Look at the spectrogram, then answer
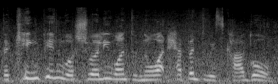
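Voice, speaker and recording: A woman's voice: a little high, quick pace, close to an everyday voice. An actress playing a sly, spirited pirate first mate in a video game, teasing and theatrical, with some noise behind her. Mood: teasing, admiring. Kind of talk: video game dialogue acting.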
